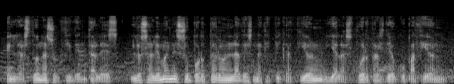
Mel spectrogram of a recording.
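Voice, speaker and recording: Very deep, gravelly documentary narrator, male. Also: sing-song, fast talker, a little mellow.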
